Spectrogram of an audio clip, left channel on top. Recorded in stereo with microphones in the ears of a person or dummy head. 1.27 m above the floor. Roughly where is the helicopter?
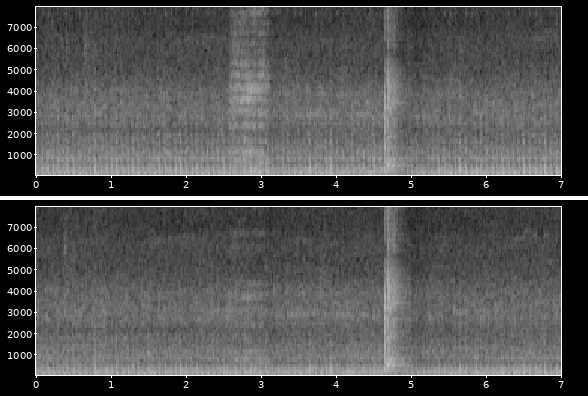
Left.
